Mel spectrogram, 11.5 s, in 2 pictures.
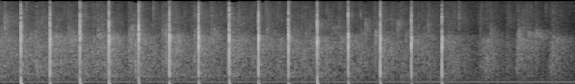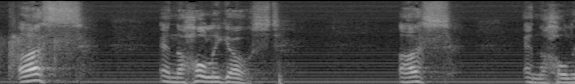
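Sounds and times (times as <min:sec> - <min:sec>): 
audience clapping hands: 0:00.0 - 0:06.4
speech: 0:06.0 - 0:06.4, 0:07.4 - 0:08.7, 0:09.8 - 0:10.3, 0:11.0 - 0:11.4.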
